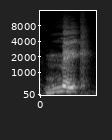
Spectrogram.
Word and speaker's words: make: I would make this is M-A-K-E, that is a silent E.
